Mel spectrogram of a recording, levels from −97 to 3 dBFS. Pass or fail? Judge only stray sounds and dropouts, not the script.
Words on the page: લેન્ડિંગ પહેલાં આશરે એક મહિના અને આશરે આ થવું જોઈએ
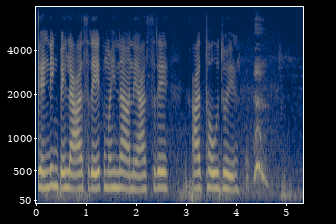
fail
